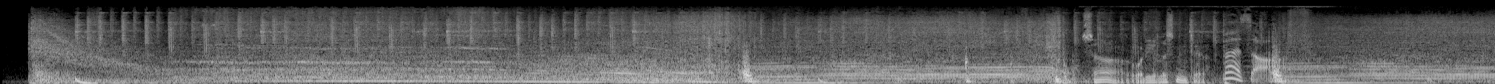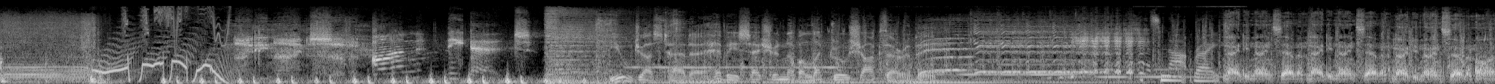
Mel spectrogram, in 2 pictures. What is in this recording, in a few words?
Anti Jingle sweepers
